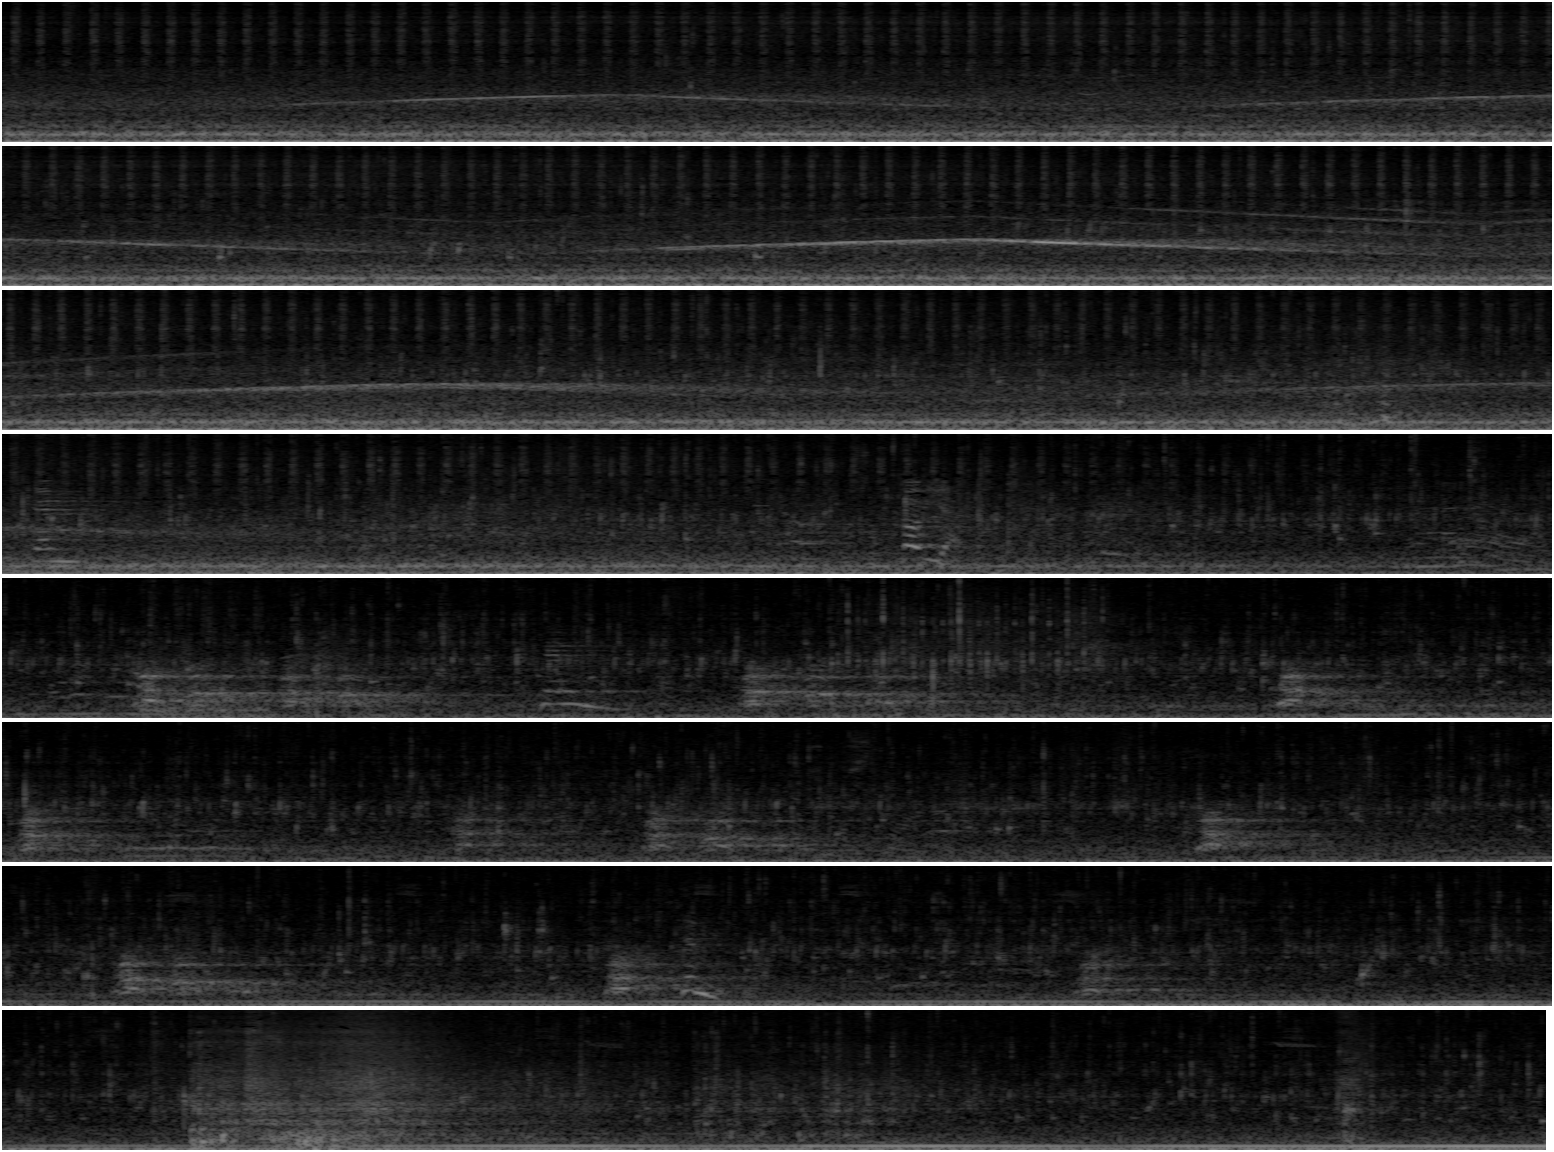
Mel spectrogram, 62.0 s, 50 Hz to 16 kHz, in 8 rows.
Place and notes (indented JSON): {
  "title": "Prague, Czech Republic - Na Cibulce",
  "date": "2012-08-02 16:09:00",
  "description": "Soundscape from the park Na Cibulce, water, lake and birds.",
  "latitude": "50.06",
  "longitude": "14.35",
  "altitude": "331",
  "timezone": "Europe/Prague"
}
